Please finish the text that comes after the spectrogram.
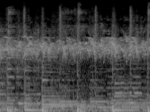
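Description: Two-day-old meat chicks on a farm, a crowd of them peeping and cheeping continuously in a dense high chorus with soft thumps now and then, no talk.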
